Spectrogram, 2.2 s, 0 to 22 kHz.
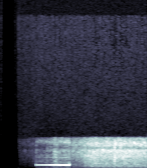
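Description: A phone call to 911 connecting: one short, steady electronic tone sounds for about half a second, then gives way to the continuous hiss of an open, narrow-band telephone line.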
